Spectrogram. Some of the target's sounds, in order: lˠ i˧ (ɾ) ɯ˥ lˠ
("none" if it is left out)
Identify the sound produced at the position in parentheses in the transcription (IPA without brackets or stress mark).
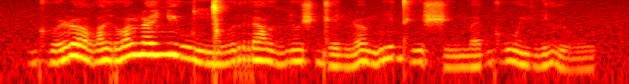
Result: ɾ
